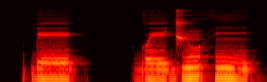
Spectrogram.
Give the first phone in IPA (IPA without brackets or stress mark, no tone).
ɓ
